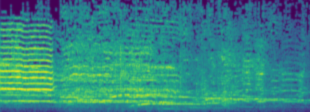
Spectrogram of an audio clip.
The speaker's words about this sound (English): Well, now that they've had their time to speak, we have another young, beautiful poet to the stage. Can we give a huge, huge round of applause? Big, big whoop, whoop, whoop, whoop, whoop.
